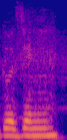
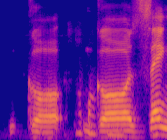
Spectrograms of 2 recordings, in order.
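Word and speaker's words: 午前: Dili wa ima juichi goseng. Juichi jides. Bisa, nggak apa-apa, juichi jides. Atau kalau mau komplit, tambahin AM. Goseng. Gozeng ya bacanya.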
